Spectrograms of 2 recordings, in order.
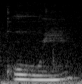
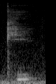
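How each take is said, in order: First: A 'w' sound follows the k. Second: No 'w' sound follows the k. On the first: The speaker calls it wrong. "you will not say that" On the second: The speaker calls it right. "you would say gi or ki"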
